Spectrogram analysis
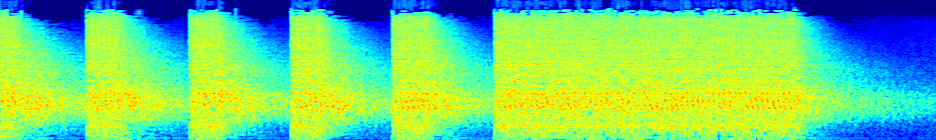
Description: Gunshot, shooting, machine gun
